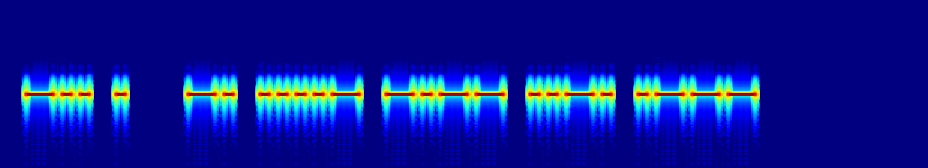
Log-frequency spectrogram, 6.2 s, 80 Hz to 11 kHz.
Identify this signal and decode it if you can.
Morse code, heard as a keyed tone, about 21 wpm, 700 Hz. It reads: DE N4YFJ
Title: USA Callsign DE Callsign 20wpm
